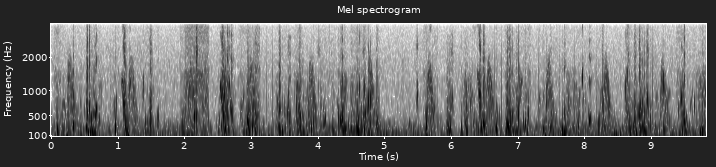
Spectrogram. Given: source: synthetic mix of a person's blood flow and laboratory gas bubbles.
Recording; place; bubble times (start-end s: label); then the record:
Doppler ultrasound of blood flow; subclavian vein
0.03-0.23 s: bubbles
0.29-0.77 s: bubbles
0.91-1.21 s: bubbles
1.34-1.64 s: bubbles
1.92-2.35 s: bubbles
2.47-3.17 s: bubbles
3.35-4.83 s: bubbles
4.85-4.95 s: bubbles
5.46-5.53 s: bubbles
5.57-5.79 s: bubbles
5.89-6.05 s: bubbles
6.11-6.75 s: bubbles
6.79-7.20 s: bubbles
7.30-7.58 s: bubbles
7.63-8.13 s: bubbles
8.17-8.34 s: bubbles
8.58-9.31 s: bubbles
9.37-9.83 s: bubbles
From the record:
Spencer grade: 3 (all of the cardiac periods contain showers or single bubble signals, but not dominating or overriding the cardiac motion signals); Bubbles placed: anywhere in the cardiac cycle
